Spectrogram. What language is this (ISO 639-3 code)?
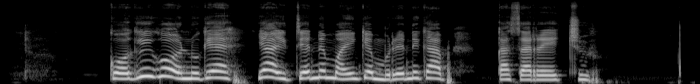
kln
